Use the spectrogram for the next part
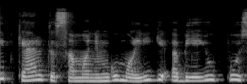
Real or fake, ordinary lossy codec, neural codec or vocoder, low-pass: real; MP3, 96 kbps; none; 14.4 kHz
